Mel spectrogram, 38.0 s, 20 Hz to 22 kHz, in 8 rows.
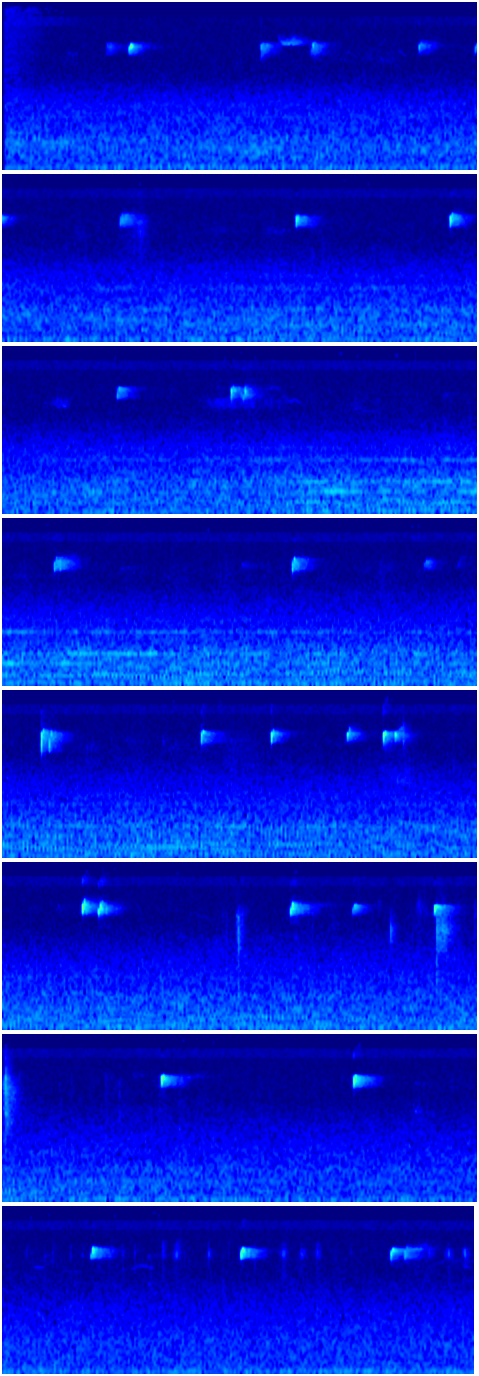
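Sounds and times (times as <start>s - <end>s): bird chirps: 11.6s - 12.4s, 19.4s - 19.7s, 21.0s - 23.1s, 24.5s - 25.0s.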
